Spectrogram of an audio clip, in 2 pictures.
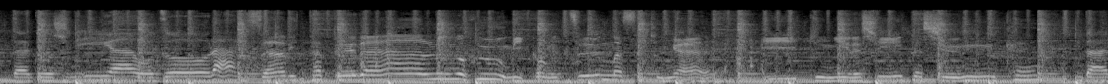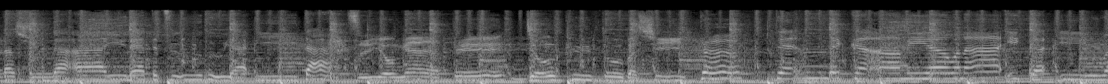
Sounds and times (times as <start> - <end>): Music: 0.0 - 22.1.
